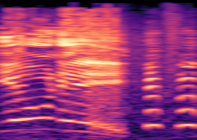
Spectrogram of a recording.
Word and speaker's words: Yone: You're not allowed to pronounce it any other way but Yone."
